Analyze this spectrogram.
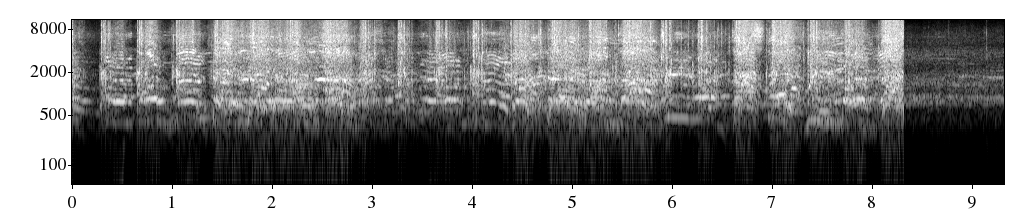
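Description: People clap their hands in rhythm.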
